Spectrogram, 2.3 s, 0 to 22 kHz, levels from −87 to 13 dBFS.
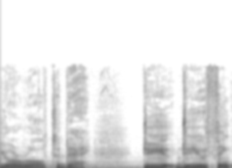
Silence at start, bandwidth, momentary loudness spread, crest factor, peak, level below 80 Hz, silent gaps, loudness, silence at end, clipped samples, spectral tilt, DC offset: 0 s; 13.5 kHz; 7 LU; 14 dB; -10 dBFS; -56 dBFS; none; -26 LUFS; 0 s; under 0.1%; -7 dB/octave; under 0.1%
